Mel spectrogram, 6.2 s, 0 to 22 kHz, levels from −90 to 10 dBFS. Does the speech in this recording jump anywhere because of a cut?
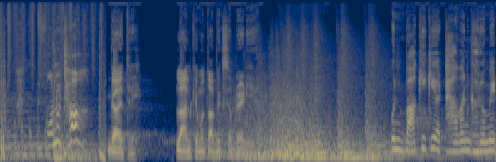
yes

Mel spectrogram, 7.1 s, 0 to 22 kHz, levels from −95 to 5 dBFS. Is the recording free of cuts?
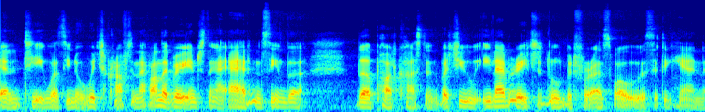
yes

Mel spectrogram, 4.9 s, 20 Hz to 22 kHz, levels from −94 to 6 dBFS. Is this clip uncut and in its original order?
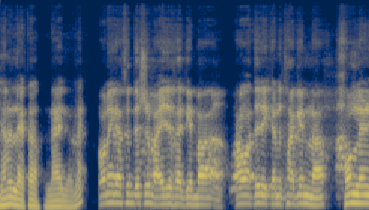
no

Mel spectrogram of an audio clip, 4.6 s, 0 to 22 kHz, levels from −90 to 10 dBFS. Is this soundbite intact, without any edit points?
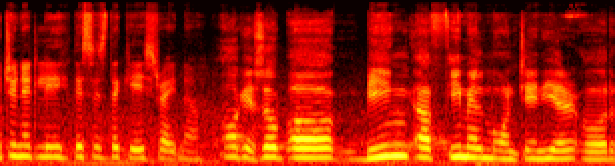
yes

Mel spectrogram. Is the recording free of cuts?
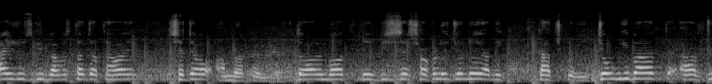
no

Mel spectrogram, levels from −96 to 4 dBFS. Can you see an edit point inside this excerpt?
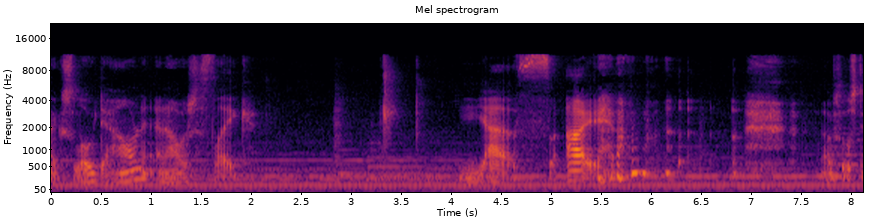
no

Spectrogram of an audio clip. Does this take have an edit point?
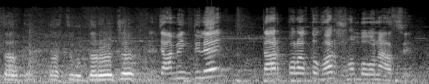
yes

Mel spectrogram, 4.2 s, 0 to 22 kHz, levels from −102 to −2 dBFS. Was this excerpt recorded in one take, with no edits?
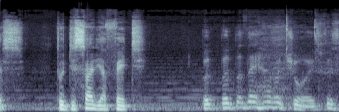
yes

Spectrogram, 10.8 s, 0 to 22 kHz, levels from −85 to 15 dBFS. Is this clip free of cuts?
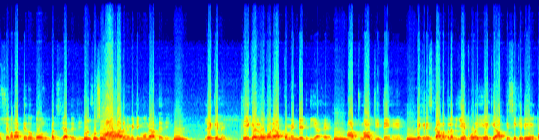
yes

